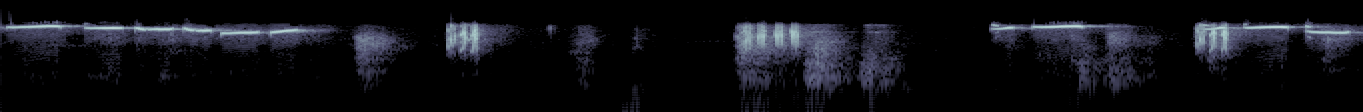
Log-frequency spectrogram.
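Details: Lure call of the tledekan bird: a string of high, level whistles stepping slightly downward, broken by harsh buzzy chatter bursts and a short gap before the whistling resumes.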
